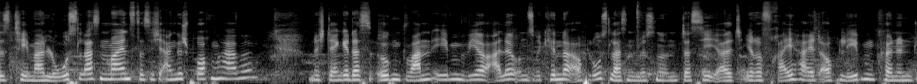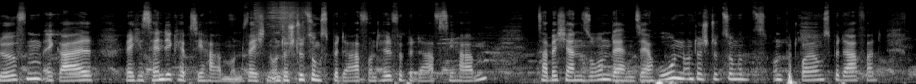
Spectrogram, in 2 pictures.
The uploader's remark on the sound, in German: Bericht von 3. Leipziger Autismustag. Ich hatte gestern auch ein Aufnahmegerät dabei und konnte so mit ein paar Leute reden.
